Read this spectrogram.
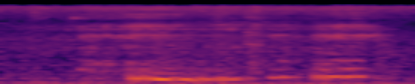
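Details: Basenjis crying at squirrels: a soft, wavering low whine of about half a second, then a shorter, slightly higher whine after a brief pause. Faint background hiss of a quiet room.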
